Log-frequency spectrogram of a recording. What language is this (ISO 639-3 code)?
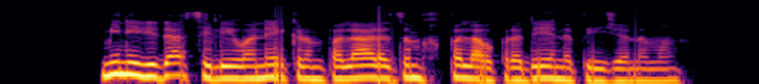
pus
